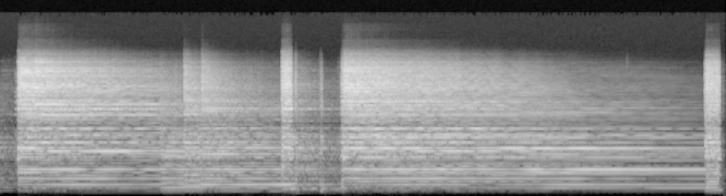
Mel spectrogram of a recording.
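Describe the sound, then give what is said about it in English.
A heavily overdriven baritone guitar rings out in loud, sustained chords drenched in reverb, with a couple of brief breaks between strums and no voices over it. “with that reverb and the kind of gnarly overdrive you've got going on there,”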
